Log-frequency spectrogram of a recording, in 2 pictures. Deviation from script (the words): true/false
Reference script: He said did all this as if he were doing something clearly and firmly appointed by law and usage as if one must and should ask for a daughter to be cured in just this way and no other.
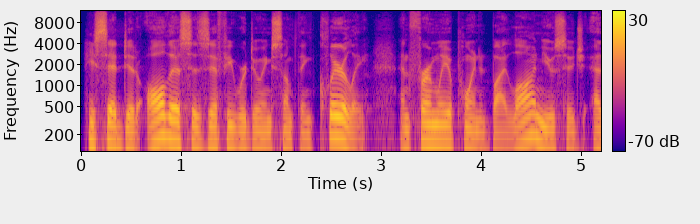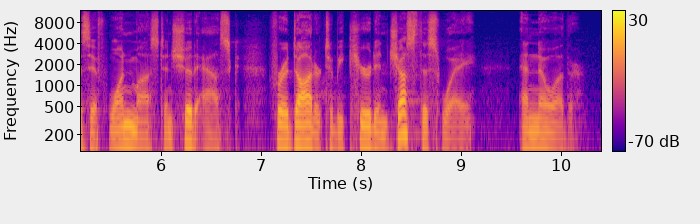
false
